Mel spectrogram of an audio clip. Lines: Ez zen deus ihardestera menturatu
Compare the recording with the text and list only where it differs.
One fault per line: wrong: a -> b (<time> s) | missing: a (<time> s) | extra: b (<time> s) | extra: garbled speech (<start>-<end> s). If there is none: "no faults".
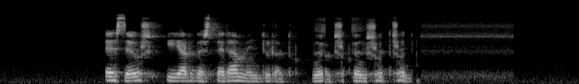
missing: zen (1.2 s)
extra: garbled speech (3.1-4.1 s)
